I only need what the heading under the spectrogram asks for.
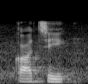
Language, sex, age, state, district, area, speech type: Tamil, male, 30-45, Tamil Nadu, Thoothukudi, urban, read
